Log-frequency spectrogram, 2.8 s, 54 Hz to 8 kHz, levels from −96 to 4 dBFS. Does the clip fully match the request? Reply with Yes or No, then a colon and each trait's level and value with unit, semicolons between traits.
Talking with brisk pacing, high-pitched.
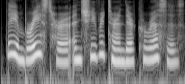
No: average, 175 wpm; high, 245 Hz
